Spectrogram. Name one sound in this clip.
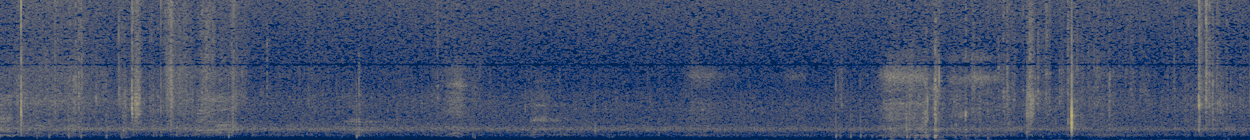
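Branches creak and rustle as a climber moves through a tree.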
